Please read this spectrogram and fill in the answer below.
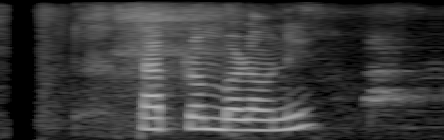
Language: Nepali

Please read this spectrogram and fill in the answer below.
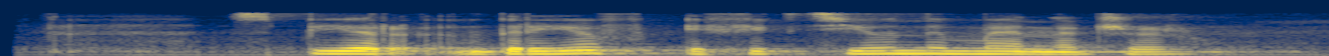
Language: Russian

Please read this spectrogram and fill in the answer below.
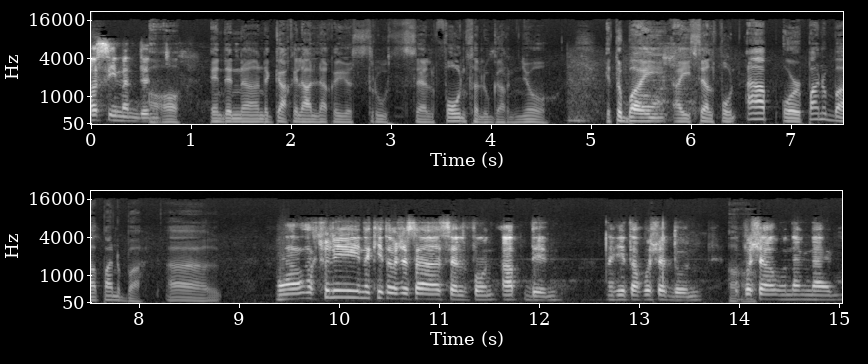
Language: Filipino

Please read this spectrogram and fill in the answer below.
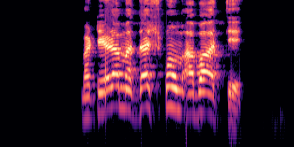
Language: Bateri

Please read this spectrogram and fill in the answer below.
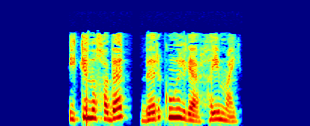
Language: Bashkir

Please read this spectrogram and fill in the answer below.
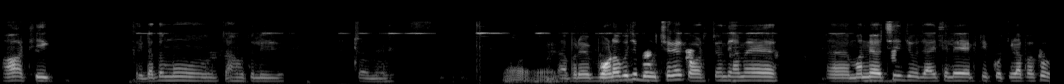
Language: Odia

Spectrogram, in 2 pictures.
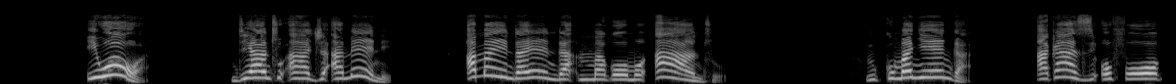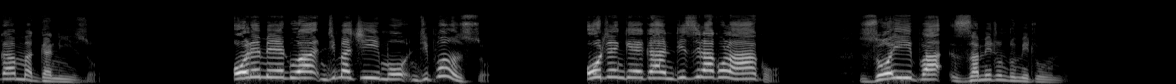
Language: Nyanja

